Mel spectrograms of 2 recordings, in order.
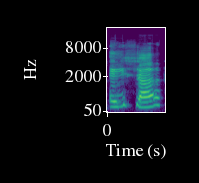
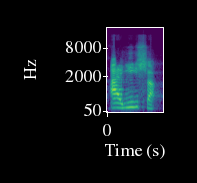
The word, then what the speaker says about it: Aisha: would call it in my name is Asia I'm using my Nigerian accent we would call it Aisha so yeah absolutely I know that with um my parents decided to be a little bit different and change the pronunciation of my name but when people call me Aisha I um it's that's how it's supposed to be so I same name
